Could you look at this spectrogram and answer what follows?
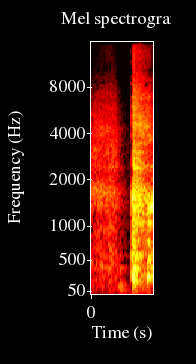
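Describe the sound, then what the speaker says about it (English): A single close cough bursts out sharply after a brief quiet breath, loud and alone. "I think I'm going to cough some more, so apologies."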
